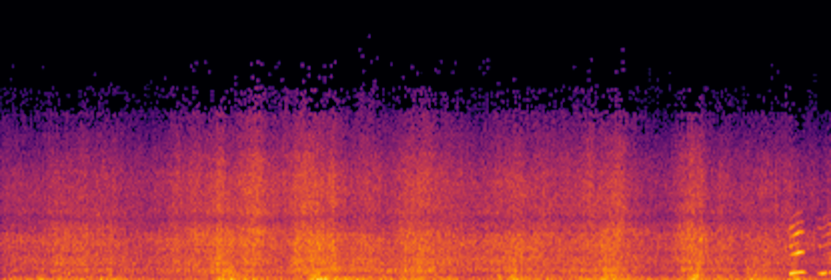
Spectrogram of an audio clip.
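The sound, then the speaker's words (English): A boat runs through choppy water in steady wind, with constant rushing spray, irregular slaps and surges of waves against the hull, and gusts buffeting the microphone. “A few waves here and then a nice pop.”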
